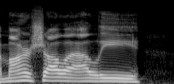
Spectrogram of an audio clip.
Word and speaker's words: Mahershala Ali: Mahershala, I believe. Mahershala Ali. – Yeah, Mahershala Ali, who's from Moonlight and, of course, played Cottonmouth in Luke Cage.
